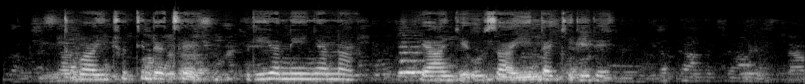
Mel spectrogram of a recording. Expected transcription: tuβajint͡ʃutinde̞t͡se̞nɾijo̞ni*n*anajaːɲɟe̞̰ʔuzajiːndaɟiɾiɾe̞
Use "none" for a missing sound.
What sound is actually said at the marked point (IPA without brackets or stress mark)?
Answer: ɲ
